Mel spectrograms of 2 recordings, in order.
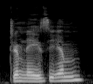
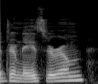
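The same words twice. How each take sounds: First: "gymnasium" said as "jim-nay-zee-um"; corrected pronunciation. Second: "gymnasium" garbled as "gym-nay-zee-a-room"; mispronounced word. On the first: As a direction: end "gymnasium" on a plain "-um". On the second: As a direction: add an extra "room" ending to "gymnasium". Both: Real, not acted. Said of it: "whatever the fuck it's called".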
